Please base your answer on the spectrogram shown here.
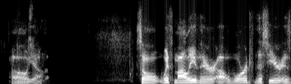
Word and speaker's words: Mahle: And for all the podcast listeners out there, Molly is spelled Mahle. Oh, yeah. So with Molly, their award this year is going to be for the toughest roadside repair.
